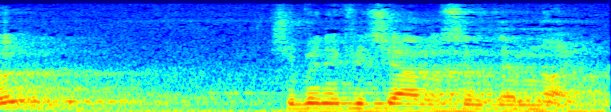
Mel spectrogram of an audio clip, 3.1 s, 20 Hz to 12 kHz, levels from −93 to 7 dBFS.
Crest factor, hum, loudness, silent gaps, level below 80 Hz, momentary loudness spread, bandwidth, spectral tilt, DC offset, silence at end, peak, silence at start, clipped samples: 16 dB; none; -19 LUFS; none; -30 dBFS; 18 LU; 11 kHz; -6.5 dB/octave; under 0.1%; 0 s; -4 dBFS; 0 s; under 0.1%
